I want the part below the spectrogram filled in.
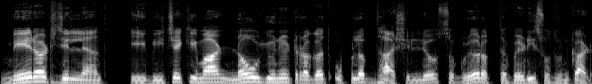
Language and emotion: Goan Konkani, neutral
